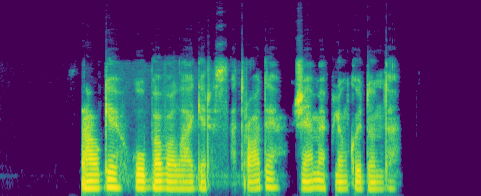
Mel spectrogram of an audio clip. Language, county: Lithuanian, Šiauliai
